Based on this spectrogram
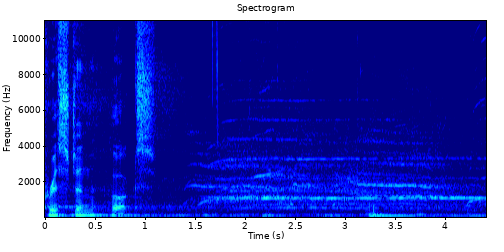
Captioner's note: audience cheers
